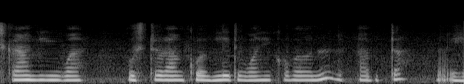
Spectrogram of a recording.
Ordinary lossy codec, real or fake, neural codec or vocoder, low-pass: AAC, 32 kbps; fake; codec, 16 kHz, 0.8 kbps, ZipCodec; 7.2 kHz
